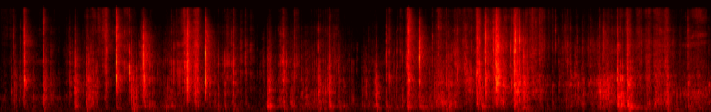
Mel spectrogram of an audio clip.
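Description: Card packaging being torn open and crinkled by hand: a long run of irregular crackles and rustles.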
